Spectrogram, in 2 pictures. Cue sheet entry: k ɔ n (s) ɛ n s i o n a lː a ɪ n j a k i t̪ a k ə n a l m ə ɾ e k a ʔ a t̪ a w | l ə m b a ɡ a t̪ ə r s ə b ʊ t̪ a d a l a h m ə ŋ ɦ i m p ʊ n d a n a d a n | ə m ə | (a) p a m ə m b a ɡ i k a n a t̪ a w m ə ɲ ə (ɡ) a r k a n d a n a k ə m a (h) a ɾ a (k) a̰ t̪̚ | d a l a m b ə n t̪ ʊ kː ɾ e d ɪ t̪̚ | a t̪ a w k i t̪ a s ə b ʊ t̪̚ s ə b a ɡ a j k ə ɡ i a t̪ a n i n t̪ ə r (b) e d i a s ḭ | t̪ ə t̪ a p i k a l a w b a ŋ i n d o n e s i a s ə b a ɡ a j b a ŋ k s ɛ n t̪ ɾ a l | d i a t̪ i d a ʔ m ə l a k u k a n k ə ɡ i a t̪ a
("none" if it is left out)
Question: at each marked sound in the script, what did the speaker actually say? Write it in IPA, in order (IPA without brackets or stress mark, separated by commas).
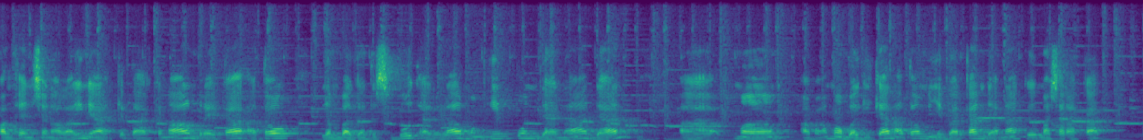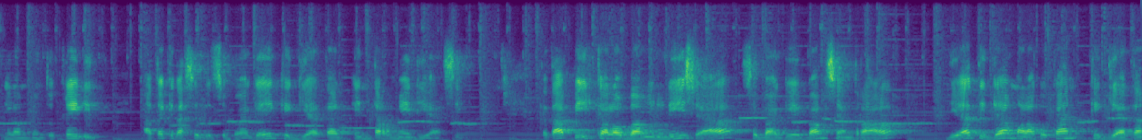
f, a, b, ʃ, k, m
